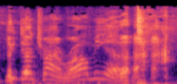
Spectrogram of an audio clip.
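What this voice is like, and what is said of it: Good put-on Southern accent. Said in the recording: “He does a pretty good southern accent”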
